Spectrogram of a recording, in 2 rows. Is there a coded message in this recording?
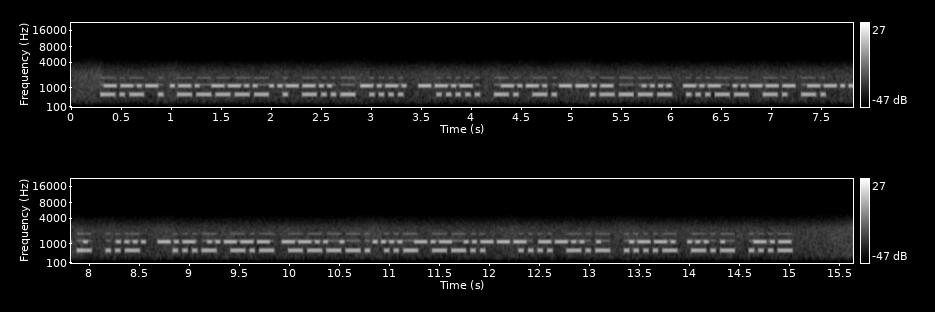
Yes: Morse code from 0.2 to 15.1 s, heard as two keyed tones. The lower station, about 25 wpm, 610 Hz: KE0EXH 5NN 13NN TU VK9UZ HK4KV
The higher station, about 29 wpm, 1160 Hz: QRZ? CQ CQ HK2ZE HK2ZE HK2ZE PSE K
